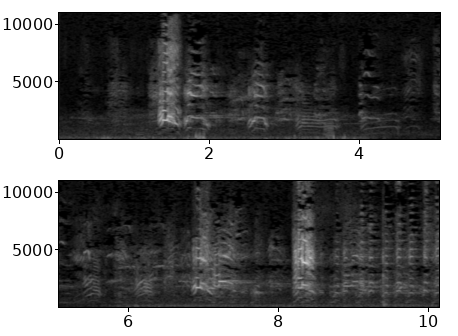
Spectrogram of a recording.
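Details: Canada geese seemingly irritated by a camera pointed at them, giving scattered nasal honks and short rising yelps, some louder bursts near the start and again later, with quieter gaps and a low background rumble between calls.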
